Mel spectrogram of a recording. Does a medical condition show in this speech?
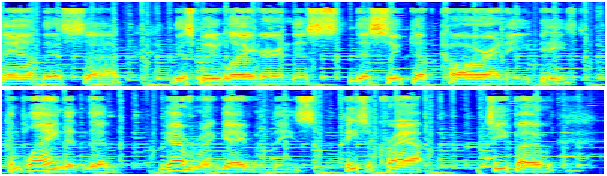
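No.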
